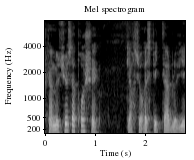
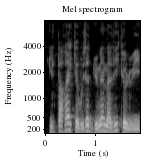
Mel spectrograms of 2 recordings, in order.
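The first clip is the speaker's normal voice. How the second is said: usual speaking voice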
